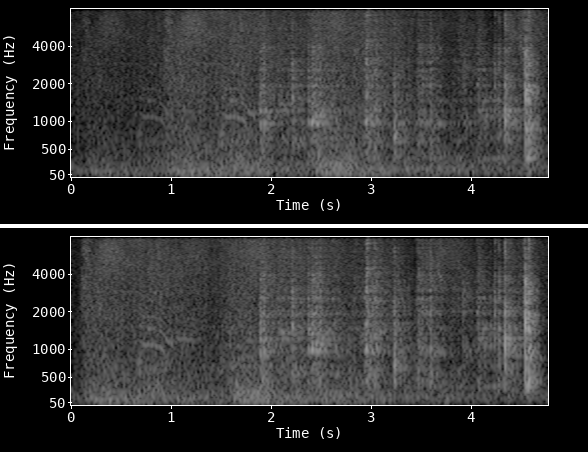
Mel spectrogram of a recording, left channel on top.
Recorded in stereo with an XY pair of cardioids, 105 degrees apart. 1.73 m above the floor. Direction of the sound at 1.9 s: 35° right.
